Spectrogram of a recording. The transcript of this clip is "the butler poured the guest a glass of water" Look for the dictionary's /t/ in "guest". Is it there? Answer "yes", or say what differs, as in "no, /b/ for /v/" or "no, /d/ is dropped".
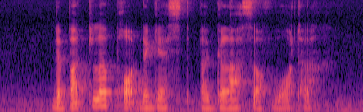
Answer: yes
